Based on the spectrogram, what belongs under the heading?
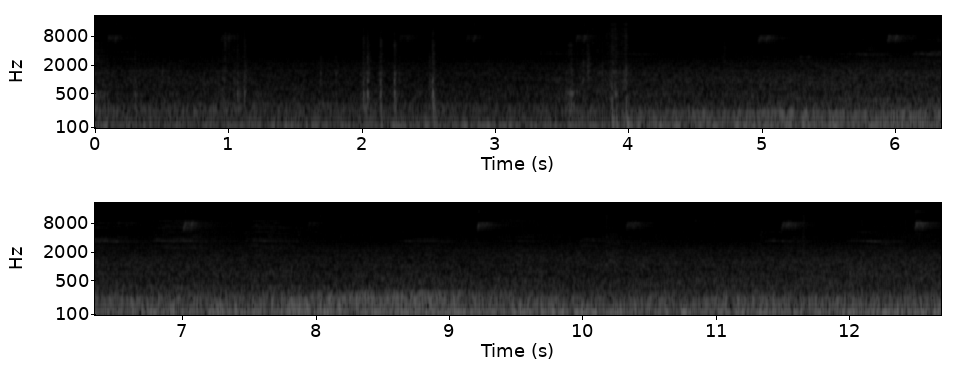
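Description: Birds chirping outside, short high calls repeating about every second, over a low rumble that grows louder, with a few clicks about two seconds in.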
